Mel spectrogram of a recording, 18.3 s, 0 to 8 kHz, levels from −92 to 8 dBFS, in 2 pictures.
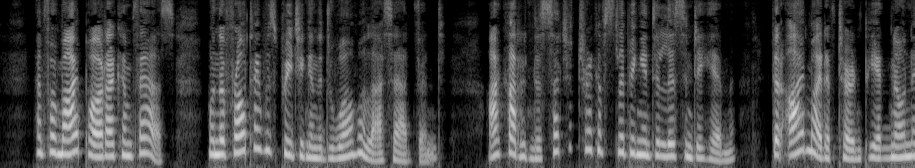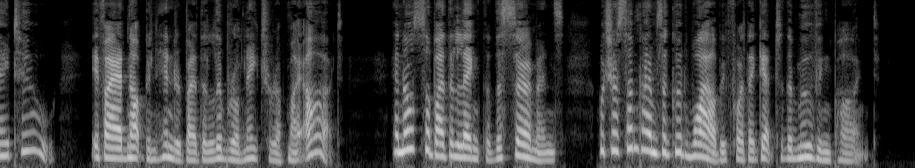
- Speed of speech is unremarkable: No, fast, 235 wpm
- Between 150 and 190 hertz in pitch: No, high, 210 Hz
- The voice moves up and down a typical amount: No, wide, 7.3 semitones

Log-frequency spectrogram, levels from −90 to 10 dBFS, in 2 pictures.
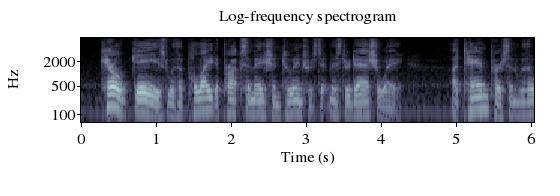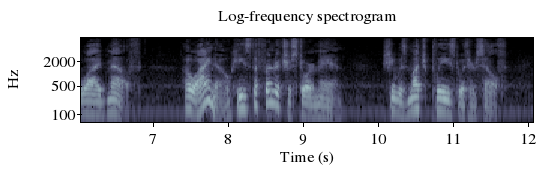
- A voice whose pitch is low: Yes, low, 115 Hz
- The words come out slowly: No, average, 160 wpm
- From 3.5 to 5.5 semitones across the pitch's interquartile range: Yes, average, 4.6 semitones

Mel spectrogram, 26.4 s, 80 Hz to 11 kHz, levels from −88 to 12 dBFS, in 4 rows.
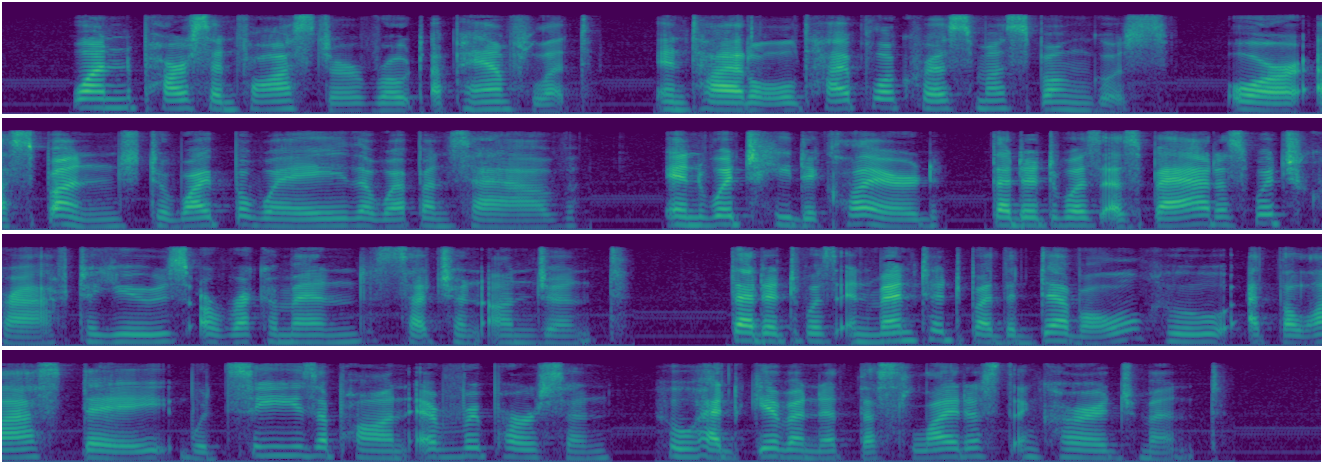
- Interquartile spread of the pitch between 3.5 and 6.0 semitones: No, average, 2.9 semitones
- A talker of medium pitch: Yes, medium, 175 Hz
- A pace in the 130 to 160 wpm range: Yes, slow, 135 wpm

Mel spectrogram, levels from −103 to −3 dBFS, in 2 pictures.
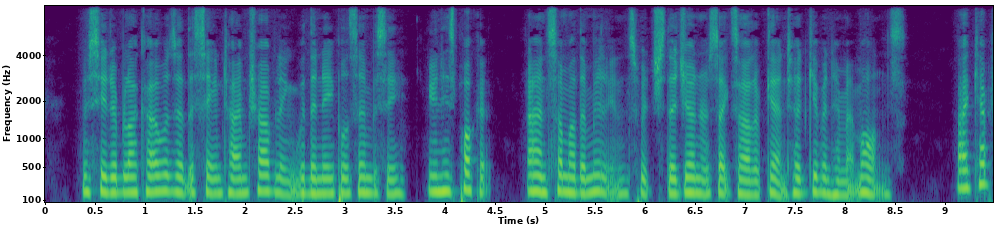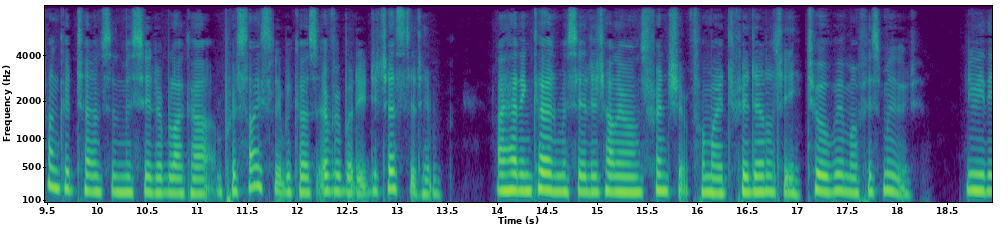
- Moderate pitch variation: No, narrow, 2.0 semitones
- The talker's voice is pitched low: No, medium, 185 Hz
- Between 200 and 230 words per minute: Yes, fast, 205 wpm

